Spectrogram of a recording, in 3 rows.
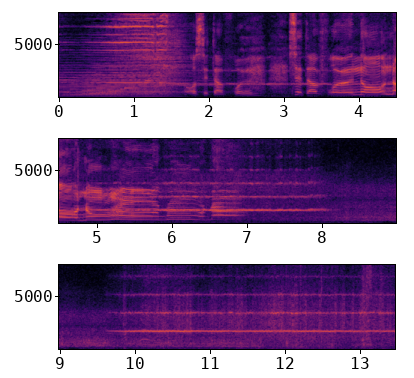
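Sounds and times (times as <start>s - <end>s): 
train brake squeals: 0.8s - 8.2s, 9.6s - 13.4s
speech: 1.8s - 7.0s
train carriages rattling: 6.1s - 13.4s.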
